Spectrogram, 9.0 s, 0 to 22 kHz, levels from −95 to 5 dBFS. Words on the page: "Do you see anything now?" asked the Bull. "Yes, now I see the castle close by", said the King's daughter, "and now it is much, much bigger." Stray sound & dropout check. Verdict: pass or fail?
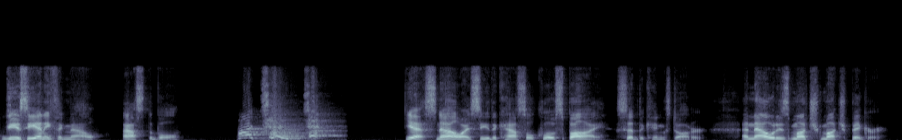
fail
